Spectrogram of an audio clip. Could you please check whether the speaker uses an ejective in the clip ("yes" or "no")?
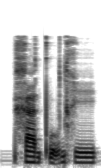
yes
